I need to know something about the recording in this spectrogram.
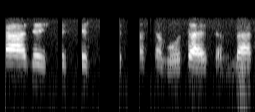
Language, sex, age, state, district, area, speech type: Hindi, female, 60+, Uttar Pradesh, Mau, rural, conversation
